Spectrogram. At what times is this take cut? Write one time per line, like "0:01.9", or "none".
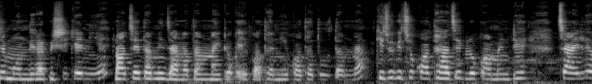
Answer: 0:01.1
0:03.6
0:04.6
